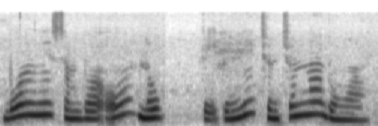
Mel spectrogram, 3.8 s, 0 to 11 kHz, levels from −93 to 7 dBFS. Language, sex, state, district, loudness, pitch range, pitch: Garo, female, Meghalaya, South Garo Hills, -12 LUFS, 200-285 Hz, 230 Hz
